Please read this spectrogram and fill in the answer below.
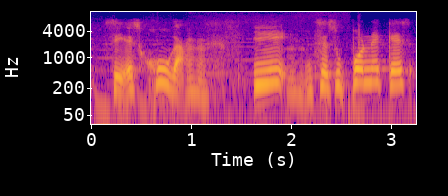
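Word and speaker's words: hygge: Es el arte de ser feliz en lo sencillo y se llama juga. Se escribe H Y G G eh, H Y Ay, ya se me olvidó.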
